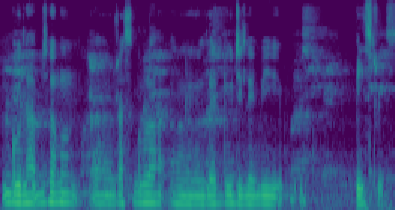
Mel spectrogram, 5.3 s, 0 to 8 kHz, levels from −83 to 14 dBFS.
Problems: constant background noise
